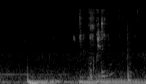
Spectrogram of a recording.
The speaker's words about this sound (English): A bit of a swig there.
